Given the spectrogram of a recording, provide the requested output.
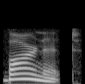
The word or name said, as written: Barnet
